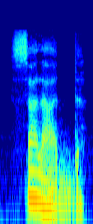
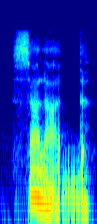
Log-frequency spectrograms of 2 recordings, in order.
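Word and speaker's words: salade: soad same thing here final you don't insist on it it only gives you the pronunciation of the previous letter so D salad salad okay salad okay so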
